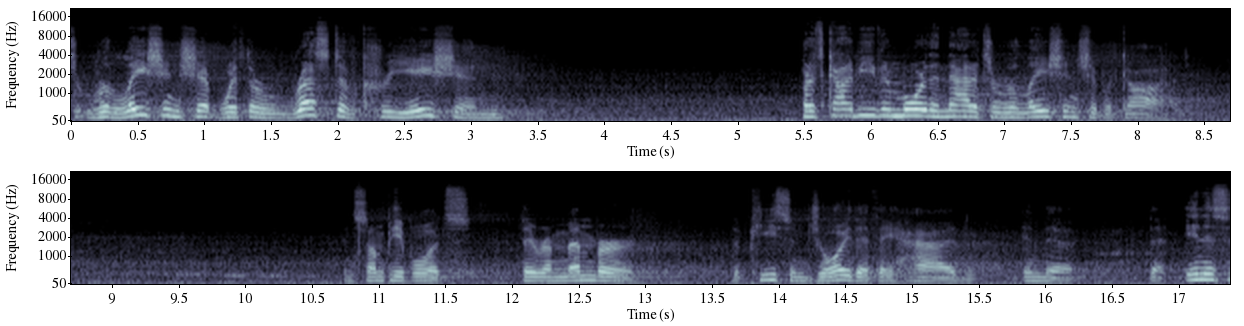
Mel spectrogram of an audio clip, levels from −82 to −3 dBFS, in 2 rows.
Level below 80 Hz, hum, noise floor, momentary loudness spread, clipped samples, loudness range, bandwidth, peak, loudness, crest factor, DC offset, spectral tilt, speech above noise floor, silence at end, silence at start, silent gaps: -54 dBFS; none; -50 dBFS; 22 LU; under 0.1%; 9 LU; 13.5 kHz; -10 dBFS; -28 LUFS; 18 dB; under 0.1%; -6 dB/octave; 23 dB; 0 s; 0 s; none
